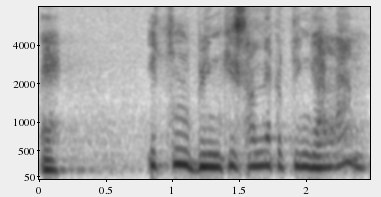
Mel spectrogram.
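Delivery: a hint of a tempting devil calling you back; devil's voice. Devil calling the believer back at the door, lightly voiced sly tempter. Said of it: "iblis bilang gini".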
